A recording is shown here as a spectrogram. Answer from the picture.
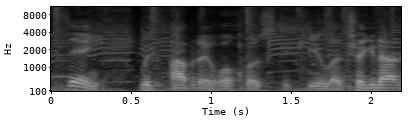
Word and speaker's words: Abreojos: Abreojos Tequila.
